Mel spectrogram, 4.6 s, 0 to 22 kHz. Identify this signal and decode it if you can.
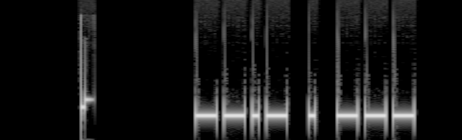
Morse code, heard as a keyed tone, about 17 wpm, 700 Hz. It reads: QEO
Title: USA Call Sign Postfixes - 3 Letters 17wpm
